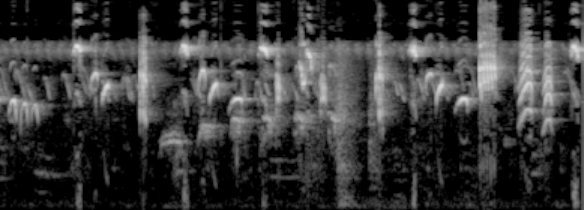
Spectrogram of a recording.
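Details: Long-tailed shrike (cendet) in full song packed with mimicked tree sparrow phrases, used as a lure to prompt other shrikes to sing: rapid, varied high chirps, buzzy notes and short whistled slurs, tightly packed with brief gaps.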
